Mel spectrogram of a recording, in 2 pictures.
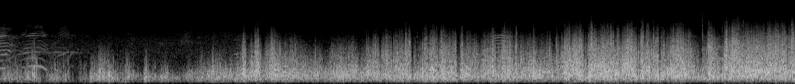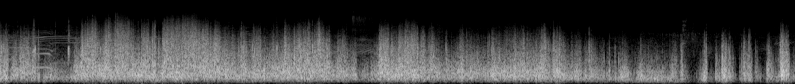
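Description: Wind rushes loudly across an open field.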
